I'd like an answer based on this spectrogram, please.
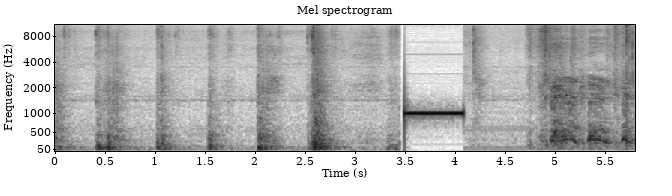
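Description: Repeated dull thumps, about two a second, of a fist pounding peeled bananas in a glass bowl. About three and a half seconds in, the thumps stop and a loud, steady, single-pitch beep sounds for about half a second, like a test-pattern or censor tone.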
